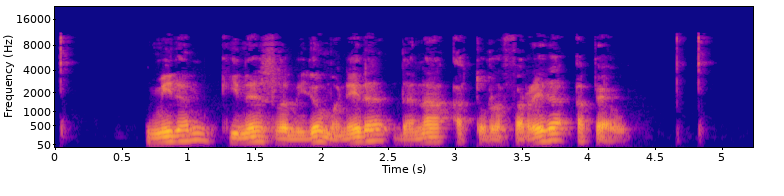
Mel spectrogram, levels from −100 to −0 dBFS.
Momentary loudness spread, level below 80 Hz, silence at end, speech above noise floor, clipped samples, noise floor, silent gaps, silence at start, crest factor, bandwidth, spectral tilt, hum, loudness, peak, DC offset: 21 LU; -68 dBFS; 0.95 s; over 66 dB; under 0.1%; under -90 dBFS; none; 0.7 s; 18 dB; 11 kHz; -6.5 dB/octave; none; -25 LUFS; -8 dBFS; under 0.1%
